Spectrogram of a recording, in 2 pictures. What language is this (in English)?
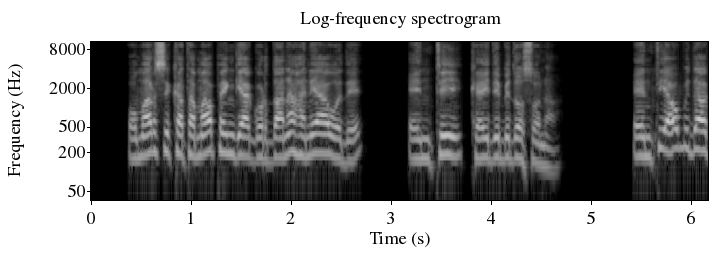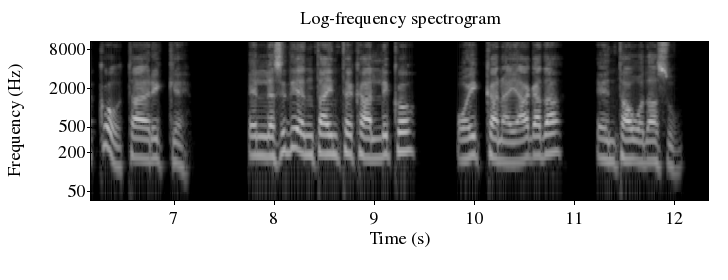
Gofa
